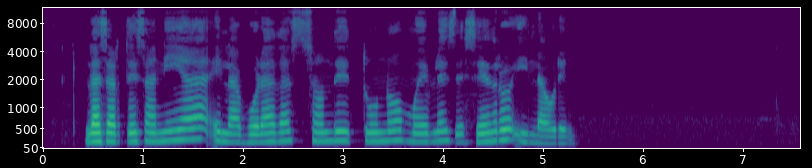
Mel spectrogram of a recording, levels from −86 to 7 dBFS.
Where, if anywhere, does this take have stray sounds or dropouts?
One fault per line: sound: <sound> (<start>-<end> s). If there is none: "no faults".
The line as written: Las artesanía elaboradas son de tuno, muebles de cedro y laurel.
no faults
